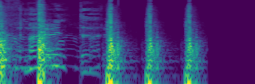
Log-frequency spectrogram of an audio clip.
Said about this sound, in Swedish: Jag vaknade vid några tillfällen under natten av knackningar utanför dörren.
